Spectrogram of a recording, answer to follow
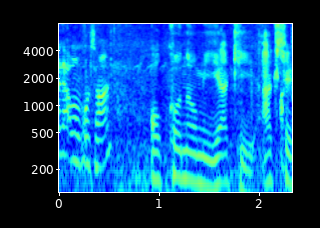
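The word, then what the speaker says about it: お好み焼き: Okonomiyaki. Actually, Okonomiyaki.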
